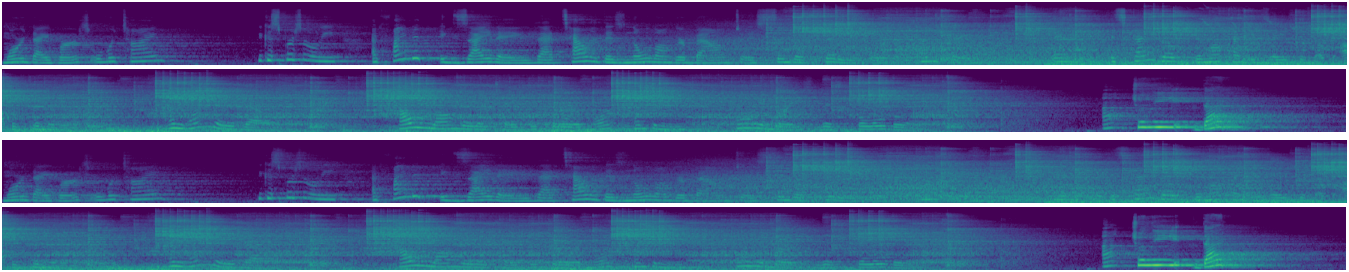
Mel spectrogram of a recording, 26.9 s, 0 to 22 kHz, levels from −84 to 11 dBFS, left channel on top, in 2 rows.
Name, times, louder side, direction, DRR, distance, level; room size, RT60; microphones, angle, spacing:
voice 1, 0.0-1.6 2.6-3.4 3.7-9.8 10.5-10.8 11.1-14.3 15.1-16.4 17.3-20.4 20.7-22.8, left 3 dB, 20° left, 7 dB, 0.3 m, -34 dB
sound 1, 5.8-15.8, right 1 dB, 80° right, 2.7 m, -36 dB
Telephone, 7.5-12.6 12.9-21.3 21.6-23.1 23.4-23.5, equal, ahead, 2.1 m, -32 dB
Bird / Wind, 10.4-23.2, left 1 dB, 75° left, 1.5 m, -35 dB
voice 2, 24.4-25.7, right 2 dB, 30° right, 6 dB, 0.7 m, -19 dB
12.0 x 8.2 x 5.7 m, 2.3 s
head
